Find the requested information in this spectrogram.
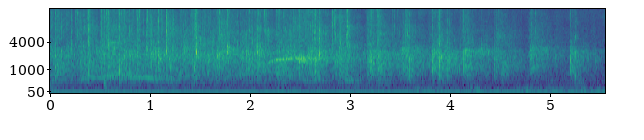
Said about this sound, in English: And uh, so just make him feel welcome. You, you guys can be a, a tad bit daunting. If you could clap, that'd be great.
